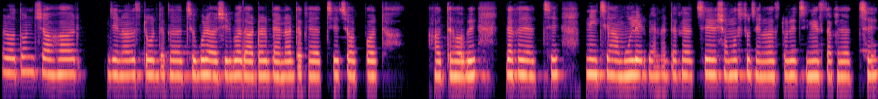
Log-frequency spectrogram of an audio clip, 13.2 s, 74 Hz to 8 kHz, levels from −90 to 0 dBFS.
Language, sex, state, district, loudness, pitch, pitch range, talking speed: Bengali, female, West Bengal, Jhargram, -19 LUFS, 230 Hz, 225-235 Hz, 135 wpm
